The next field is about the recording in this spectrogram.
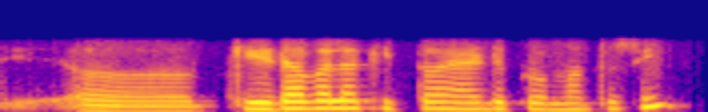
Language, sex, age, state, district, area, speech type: Punjabi, female, 45-60, Punjab, Jalandhar, urban, conversation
